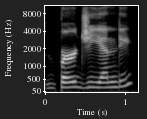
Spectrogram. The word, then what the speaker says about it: Burgundy Street: It's Burgiendi.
